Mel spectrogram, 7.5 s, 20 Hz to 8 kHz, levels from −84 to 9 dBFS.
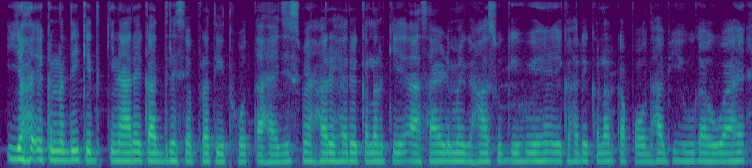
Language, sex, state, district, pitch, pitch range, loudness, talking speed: Hindi, male, Uttar Pradesh, Hamirpur, 150 Hz, 150-155 Hz, -26 LUFS, 245 wpm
